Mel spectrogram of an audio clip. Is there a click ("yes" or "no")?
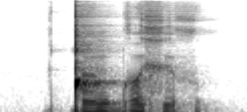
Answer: yes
